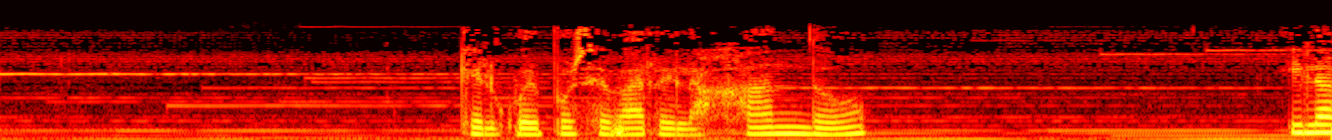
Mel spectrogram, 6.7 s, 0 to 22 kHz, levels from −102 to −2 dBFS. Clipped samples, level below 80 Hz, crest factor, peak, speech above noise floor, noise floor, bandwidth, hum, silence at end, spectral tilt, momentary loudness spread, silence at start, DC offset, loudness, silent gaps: under 0.1%; -50 dBFS; 22 dB; -6 dBFS; 23 dB; -49 dBFS; 10.5 kHz; none; 0 s; -6.5 dB/octave; 24 LU; 0 s; under 0.1%; -27 LUFS; none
